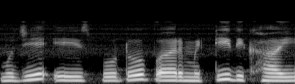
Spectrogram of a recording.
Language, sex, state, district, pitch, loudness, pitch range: Hindi, female, Madhya Pradesh, Umaria, 185 Hz, -14 LUFS, 175-210 Hz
